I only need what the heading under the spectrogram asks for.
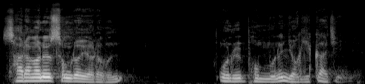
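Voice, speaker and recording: Pastor telling a story in hushed tones. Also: male voice, medium pitch, a little fast. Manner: dramatic, dropping to hushed whispers. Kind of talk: storytelling sermon.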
